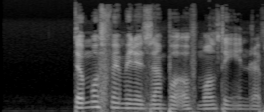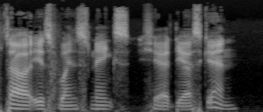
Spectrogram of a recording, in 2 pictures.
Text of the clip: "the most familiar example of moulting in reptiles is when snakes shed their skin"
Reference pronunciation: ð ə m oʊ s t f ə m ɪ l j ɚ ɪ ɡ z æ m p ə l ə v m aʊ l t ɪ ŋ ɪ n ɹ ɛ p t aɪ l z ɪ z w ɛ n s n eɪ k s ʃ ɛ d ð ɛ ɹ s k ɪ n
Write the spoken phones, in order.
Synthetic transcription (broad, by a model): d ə m oʊ s t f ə m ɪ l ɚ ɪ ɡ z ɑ m p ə l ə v m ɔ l t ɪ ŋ ɪ n ɹ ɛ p t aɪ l ɪ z w ɛ n s n eɪ k s ʃ ɛ d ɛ s k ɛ n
